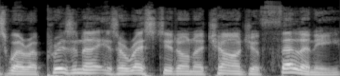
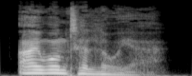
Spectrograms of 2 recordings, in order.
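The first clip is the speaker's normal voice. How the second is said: washed-out, weary, drained voice; 3 semitones lower than usual. Reading a novel aloud, a suspect under questioning: washed-out voice. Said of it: "Manton said in a washed-out voice".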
